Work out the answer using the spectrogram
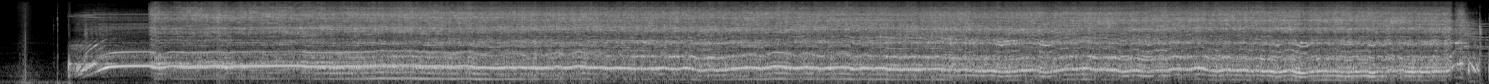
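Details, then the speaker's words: Metabo HPT C1807DAQ4 18V MultiVolt 7-1/4" cordless circular saw in silent mode (2,000 RPM), 4Ah battery, cutting two sheets of 1/2" OSB: steady high whine holds pitch, dipping only slightly under load; held 2,000 RPM, a little quieter, cuts normally. "Well, you would think it'd be much slower at 2,000 RPMs, but it really held that 2,000 and it seemed to be a little bit quieter."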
